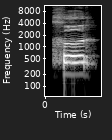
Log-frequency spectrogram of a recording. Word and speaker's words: could: talk about the pronunciation those ELLs are silent okay there's you know don't pronounce them okay it's good like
